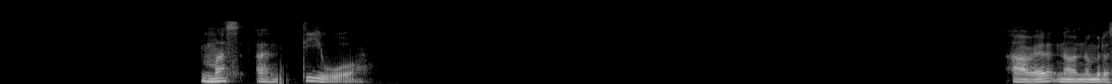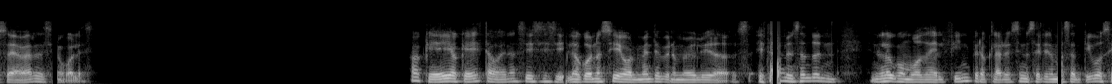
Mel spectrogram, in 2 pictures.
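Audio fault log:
1.47 s, 2.78–2.89 s, 11.64–11.70 s, 16.76–16.78 s, 18.83–18.92 s, 21.69–21.74 s: unconcealed Bluetooth headset packet loss. Headset packets never arrived and silence or an idle pattern replaced them, leaving holes of up to 52.5 ms with abrupt edges. At 2.78 and 18.83 s the losses scatter, chopping the mSBC-coded speech.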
